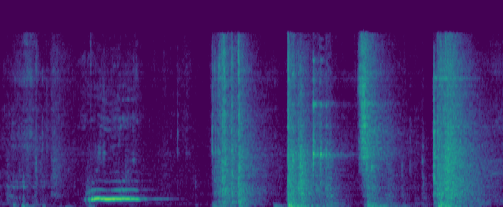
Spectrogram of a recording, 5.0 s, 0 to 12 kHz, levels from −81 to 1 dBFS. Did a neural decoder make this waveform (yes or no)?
yes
